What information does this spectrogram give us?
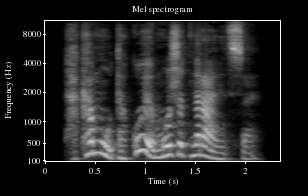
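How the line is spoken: Irritated interruption. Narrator (Russian): раздраженно перебил Шилар

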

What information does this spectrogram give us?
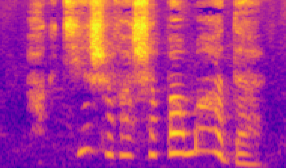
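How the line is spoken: Shocked whisper. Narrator (Russian): потрясенным шепотом поинтересовалась она

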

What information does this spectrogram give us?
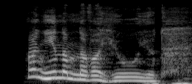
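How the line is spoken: Sad sigh. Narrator (Russian): печально вздохнул товарищ Пассионарио

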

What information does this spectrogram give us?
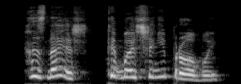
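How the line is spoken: Giggle. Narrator (Russian): хихикнула Саша

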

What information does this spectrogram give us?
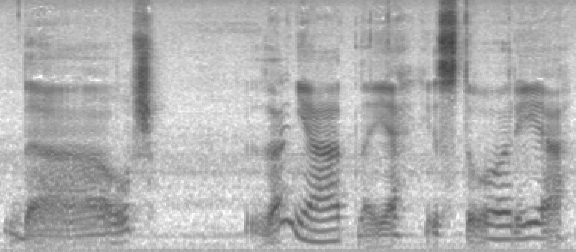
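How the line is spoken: Old man's drawl. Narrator (Russian): протянул старичок

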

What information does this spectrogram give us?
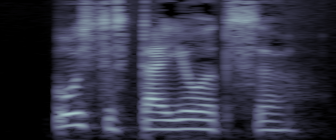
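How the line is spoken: Gloomy, curt. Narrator (Russian): мрачно бросил мэтр Максимилиана

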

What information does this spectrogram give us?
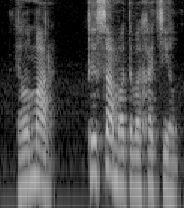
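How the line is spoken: Sharp. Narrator (Russian): резко сказал король

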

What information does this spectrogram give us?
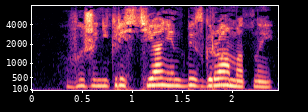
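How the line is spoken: Angry whispered scolding. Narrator (Russian): гневным шепотом отчитывал кого-то придворный маг

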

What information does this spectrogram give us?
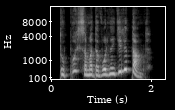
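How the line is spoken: Indignant hiss. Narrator (Russian): возмущенно прошипела психолог в закрытую дверь

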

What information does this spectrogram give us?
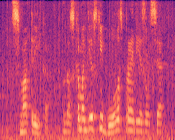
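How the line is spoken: Snapping retort. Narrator (Russian): Огрызнулся Кантор, чтобы не признавать вслух, что предводитель прав

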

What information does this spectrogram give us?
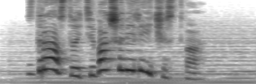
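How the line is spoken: Joyful exclamation. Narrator (Russian): Радостно воскликнула Ольга

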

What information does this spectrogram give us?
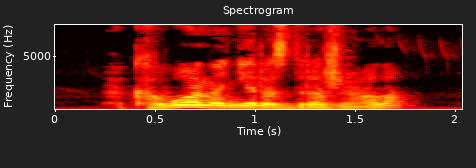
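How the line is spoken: Scoffing grunt. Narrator (Russian): хмыкнул Кантор

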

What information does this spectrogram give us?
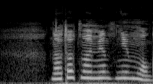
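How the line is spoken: Sighing. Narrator (Russian): вздохнул Мафей

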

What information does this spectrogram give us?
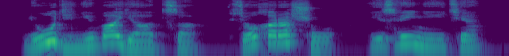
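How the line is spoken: Booming hoarse voice. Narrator (Russian): гулким простуженным голосом произнесла

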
